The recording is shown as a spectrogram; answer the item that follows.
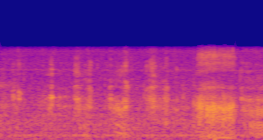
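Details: Rocky, a Shetland Sheepdog, makes short, wavering grumbles and whines that sound almost like talking while being urged on to "get him".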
